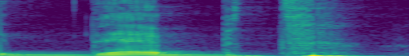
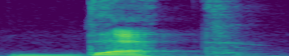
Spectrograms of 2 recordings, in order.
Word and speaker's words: debt: Rule number four is the B is silent before T. For example, right here we have a B before a T. So we don't say debt. We say debt.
